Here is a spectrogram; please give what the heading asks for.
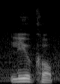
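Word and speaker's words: Leeukop: Turn 10, is it Liukop? Liukop, yeah, Liukop. Okay, so yeah, Liukop, so Liukop. You know, I mean, if you can get the good breakdown into Liukop and coming out of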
